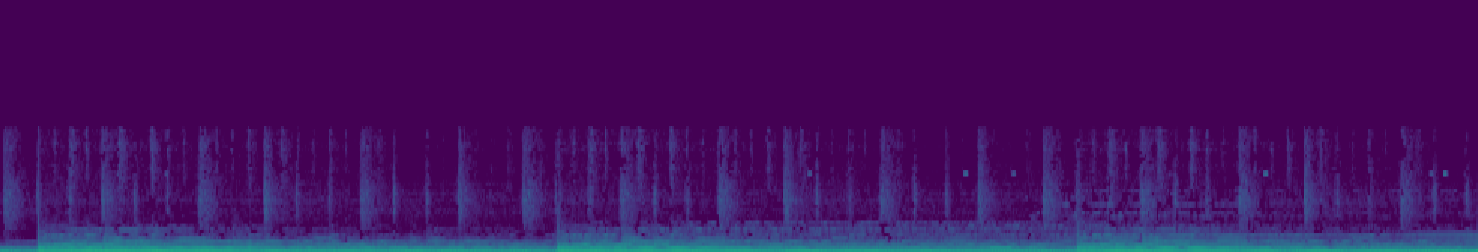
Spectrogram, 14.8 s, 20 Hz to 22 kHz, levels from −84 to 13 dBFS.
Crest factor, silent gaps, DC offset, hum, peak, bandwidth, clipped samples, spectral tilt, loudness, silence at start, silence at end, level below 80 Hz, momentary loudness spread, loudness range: 14 dB; none; 1%; none; -18 dBFS; 10.5 kHz; under 0.1%; -9 dB/octave; -34 LUFS; 0 s; 0 s; -52 dBFS; 5 LU; 2 LU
